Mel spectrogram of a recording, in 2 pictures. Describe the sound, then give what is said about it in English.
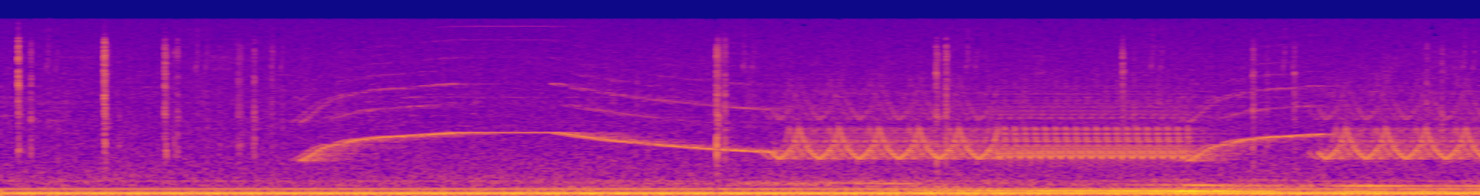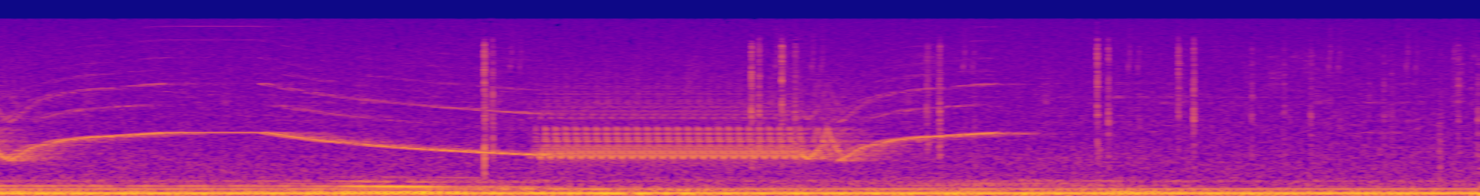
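A video game emergency siren cycles loudly through rising and falling wails alternating with rapid yelping bursts, repeating for over twenty seconds over a steady low engine hum, with faint keyboard clicks in the background. “It's a better siren. Watch this.”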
